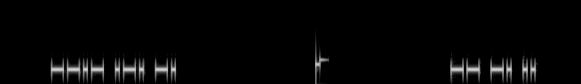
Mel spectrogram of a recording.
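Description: Morse code beeps at 30 words per minute, at a single steady pitch, keyed quickly in dots and dashes. Two short bursts are separated by a pause, with a brief click in between.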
